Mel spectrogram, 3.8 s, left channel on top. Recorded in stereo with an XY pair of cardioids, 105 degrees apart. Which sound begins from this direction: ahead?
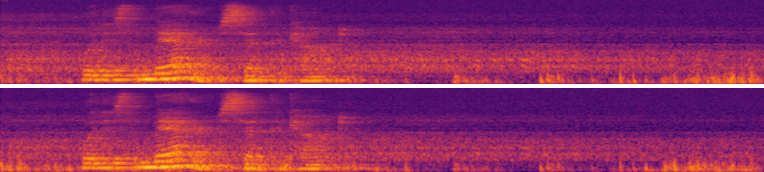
A woman speaking, at 0.4 s.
